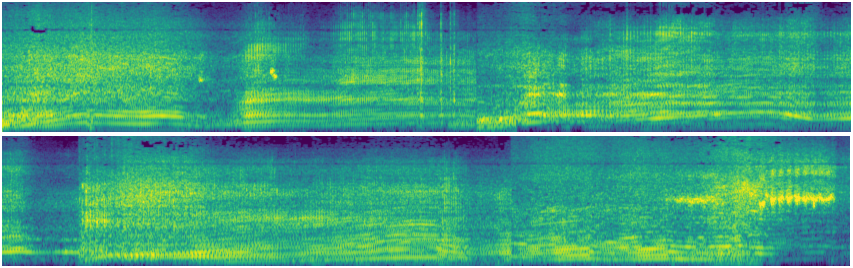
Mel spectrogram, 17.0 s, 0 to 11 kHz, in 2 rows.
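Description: A run of high-performance cars revving hard and accelerating away, the engine note climbing and dropping back with each gear change: first a Mercedes CLK 63 AMG Black Series V8, then a Jaguar XK, then a BMW E46 M3 straight-six passing close. A high squeal near the end, typical of tyres losing grip.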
